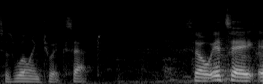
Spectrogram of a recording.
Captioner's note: laughter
